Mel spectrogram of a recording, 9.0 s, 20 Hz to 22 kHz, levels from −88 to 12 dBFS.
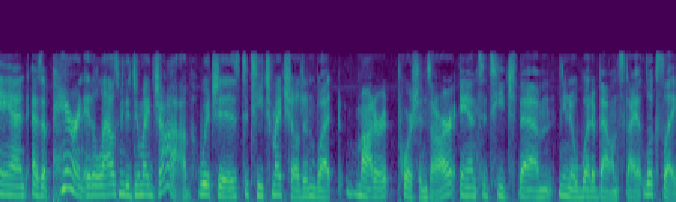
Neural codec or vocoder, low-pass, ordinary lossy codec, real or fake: none; 7.2 kHz; MP3, 48 kbps; real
